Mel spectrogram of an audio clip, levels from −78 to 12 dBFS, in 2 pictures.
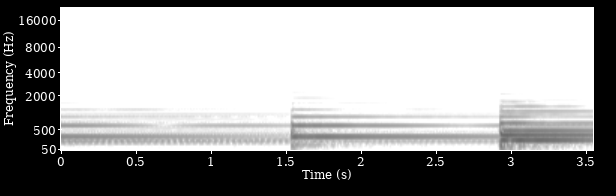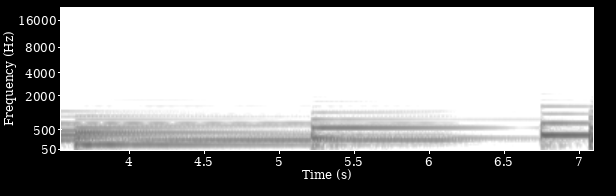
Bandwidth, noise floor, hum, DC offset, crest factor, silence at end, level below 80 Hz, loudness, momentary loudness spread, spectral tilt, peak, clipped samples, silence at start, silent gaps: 2.3 kHz; -56 dBFS; none; under 0.1%; 18 dB; 0 s; -68 dBFS; -37 LUFS; 19 LU; -12.5 dB/octave; -18 dBFS; under 0.1%; 0 s; none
